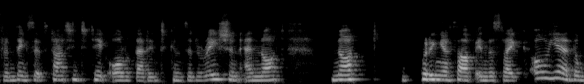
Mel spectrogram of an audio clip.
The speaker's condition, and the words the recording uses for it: None; typical speech.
